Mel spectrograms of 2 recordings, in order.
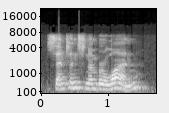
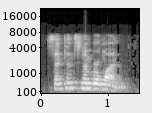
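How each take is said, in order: No difference in how they are said.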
